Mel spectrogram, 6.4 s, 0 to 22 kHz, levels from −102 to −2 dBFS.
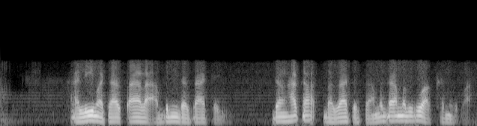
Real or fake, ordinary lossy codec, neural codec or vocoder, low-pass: real; none; none; 3.6 kHz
